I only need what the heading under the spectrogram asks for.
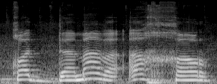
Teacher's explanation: قاف کو موٹا پڑھنا ہے آپ نے، وأخر خا کے تلفظ کا خاص خیال رکھنا ہے اور را کو بھی پر پڑھنا ہے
